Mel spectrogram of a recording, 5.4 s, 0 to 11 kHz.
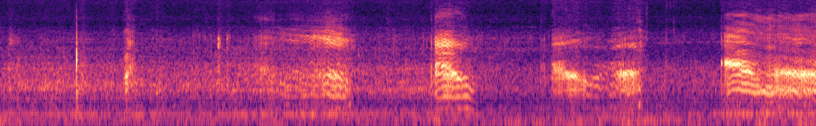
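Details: Visiting garden cat, previously fed now and then over three years, meeting the recorder up close for the first time on 24 July 2015; several short, bright meows and chirrups at irregular intervals, the last longer and wavering.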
